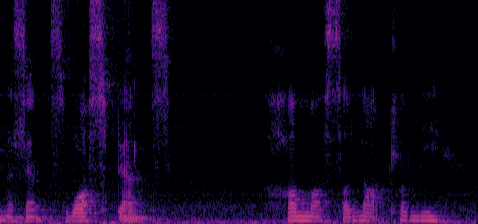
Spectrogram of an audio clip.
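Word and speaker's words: Hamasalatlami: a sense, wasp dance, hama salatlami, I think it might be pronounced like that.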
